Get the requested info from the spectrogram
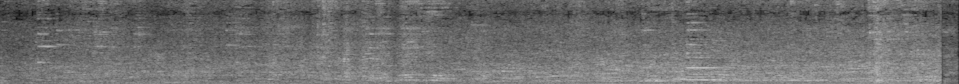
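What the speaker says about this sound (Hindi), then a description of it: "अभी हम आए हैं लंगर चखने और जो कि है बहुत ज़्यादा भीड़" A large, dense crowd fills the Golden Temple langar in Amritsar with a steady wash of overlapping voices, scattered metallic clinks of dishes and a low continuous hum, all close and constant.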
